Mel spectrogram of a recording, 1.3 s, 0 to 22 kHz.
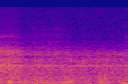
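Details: Atwood RV heater after cleaning and blower motor rebuild (brushes reinstalled), on a weak battery: smooth steady airflow rumble with no squeal; previously squealed 5–10 minutes at startup until warm, now normal.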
